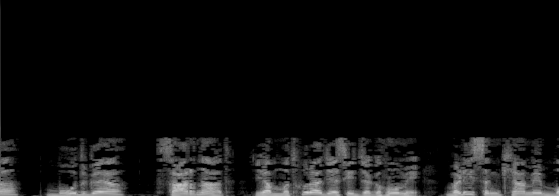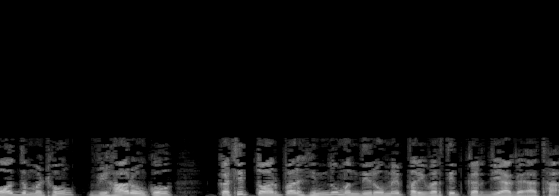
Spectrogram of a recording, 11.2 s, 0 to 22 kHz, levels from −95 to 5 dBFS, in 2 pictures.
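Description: From start to finish the speech sounds hissy and grainy, with roughened tones, smeared consonant attacks and nothing above 6.6 kHz. This is likely heavy Vorbis compression at a very low bitrate, around 16 kbps, where coarsely quantised treble detail turns into noise.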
